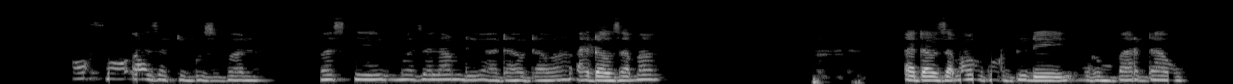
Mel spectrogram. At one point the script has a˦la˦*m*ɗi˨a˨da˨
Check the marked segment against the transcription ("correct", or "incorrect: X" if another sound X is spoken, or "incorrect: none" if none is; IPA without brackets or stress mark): correct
